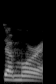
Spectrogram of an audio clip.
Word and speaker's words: D'Amore: It's D'Amore.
